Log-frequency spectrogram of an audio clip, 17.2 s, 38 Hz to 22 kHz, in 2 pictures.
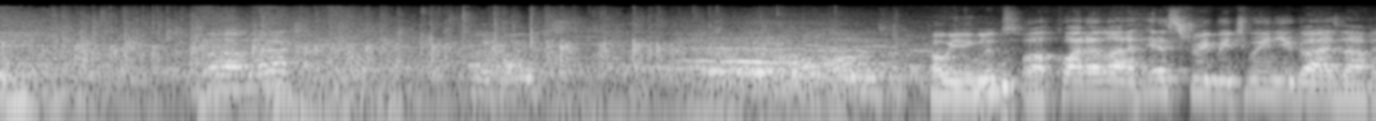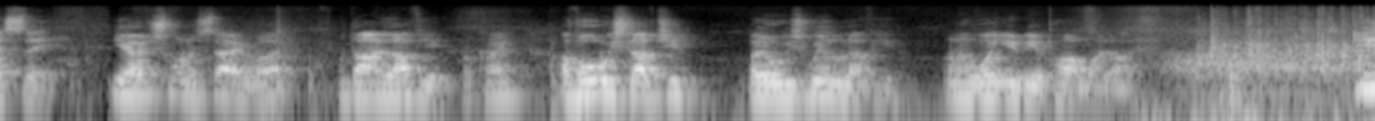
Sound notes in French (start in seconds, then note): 0.0 le public applaudit; 3.8 le public hue; 15.8 le public applaudit et : hooo <3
